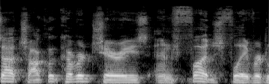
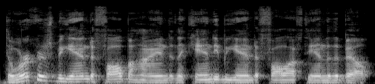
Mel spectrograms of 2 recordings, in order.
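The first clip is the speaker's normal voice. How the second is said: ordinary delivery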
